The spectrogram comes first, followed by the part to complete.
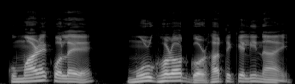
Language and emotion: Assamese, neutral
